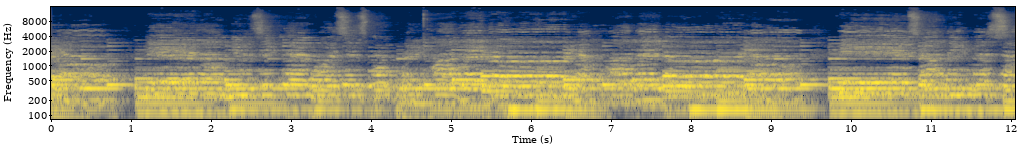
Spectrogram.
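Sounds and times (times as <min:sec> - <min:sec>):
church choir singing in parts: 0:00.0 - 0:12.0.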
